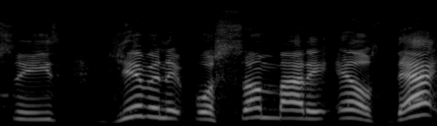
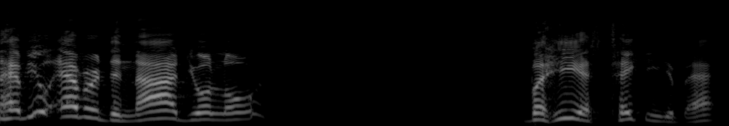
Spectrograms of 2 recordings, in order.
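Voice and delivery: usual speaking voice

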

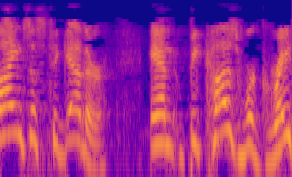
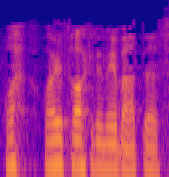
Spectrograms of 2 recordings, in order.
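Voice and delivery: mock defensive whine; 10 semitones lower, 4 dB quieter, much faster than usual. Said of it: "Some of it was you".

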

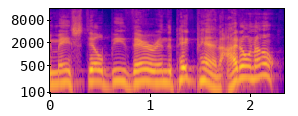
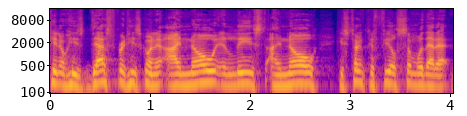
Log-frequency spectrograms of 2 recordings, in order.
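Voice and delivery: ordinary talk

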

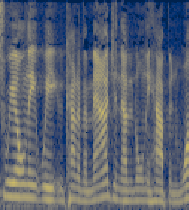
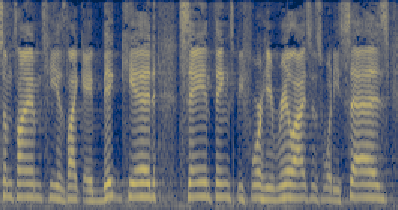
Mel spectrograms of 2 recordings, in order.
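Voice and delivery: ordinary talk, nothing marked

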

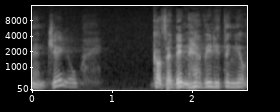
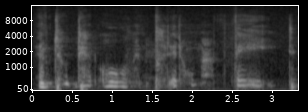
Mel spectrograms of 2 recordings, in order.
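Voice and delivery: hushed whisper; 5 semitones higher, 10 dB quieter than usual. Acted. Preacher telling the congregation, whispered. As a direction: whisper it, unvoiced and soft.

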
